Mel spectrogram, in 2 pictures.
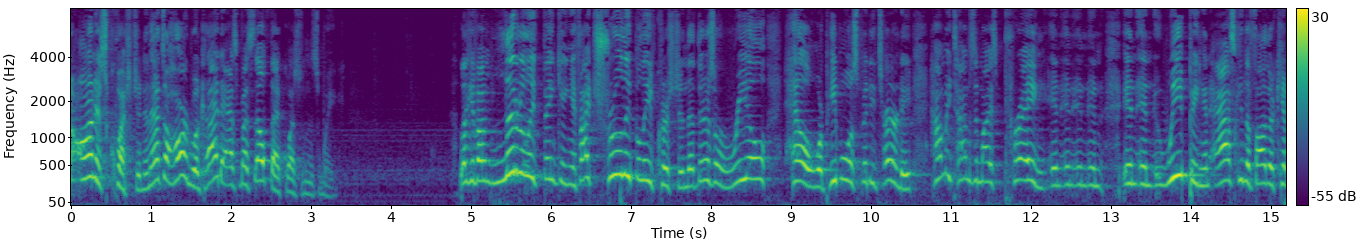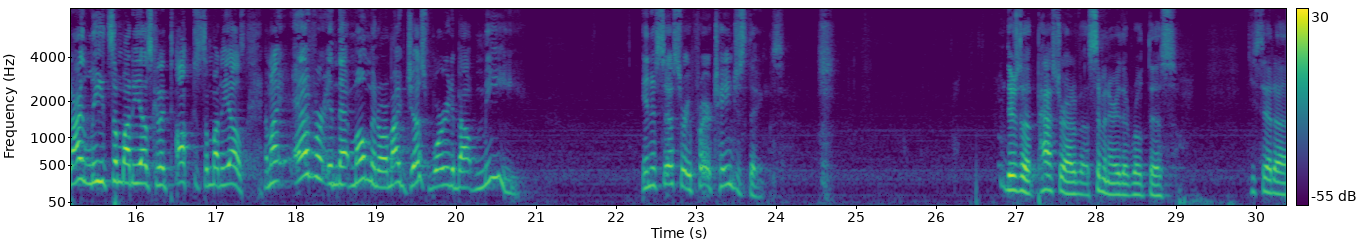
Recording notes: speaking at Soma Community Church in Jefferson City, MO on Sunday morning 28 January 2024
